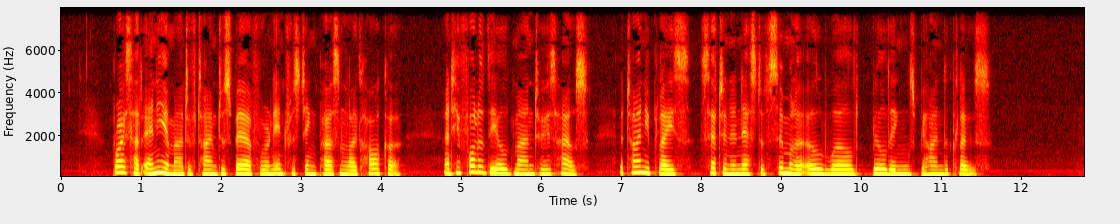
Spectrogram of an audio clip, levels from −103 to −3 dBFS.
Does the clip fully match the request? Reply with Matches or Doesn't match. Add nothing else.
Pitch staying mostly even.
Matches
